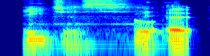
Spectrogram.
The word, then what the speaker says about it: Aegis: Ages pretty with a soft G. It's got a soft G in the middle.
